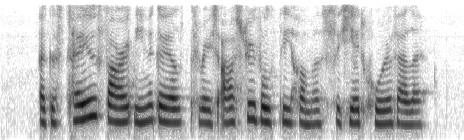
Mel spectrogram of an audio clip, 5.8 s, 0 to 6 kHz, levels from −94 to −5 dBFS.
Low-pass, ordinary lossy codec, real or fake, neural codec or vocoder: 5.4 kHz; MP3, 48 kbps; fake; codec, 24 kHz, 6 kbps, HILCodec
